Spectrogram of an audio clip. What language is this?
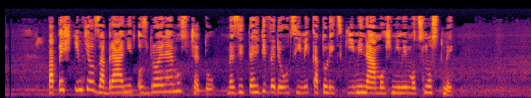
Czech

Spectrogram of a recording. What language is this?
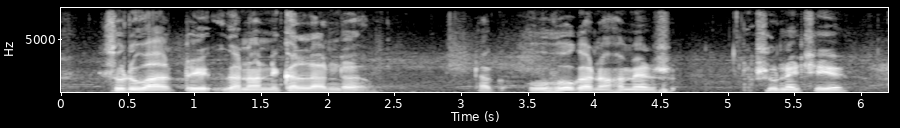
Maithili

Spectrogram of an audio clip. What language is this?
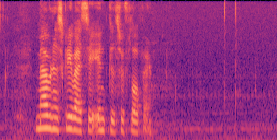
Faroese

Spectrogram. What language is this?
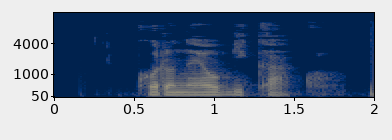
Portuguese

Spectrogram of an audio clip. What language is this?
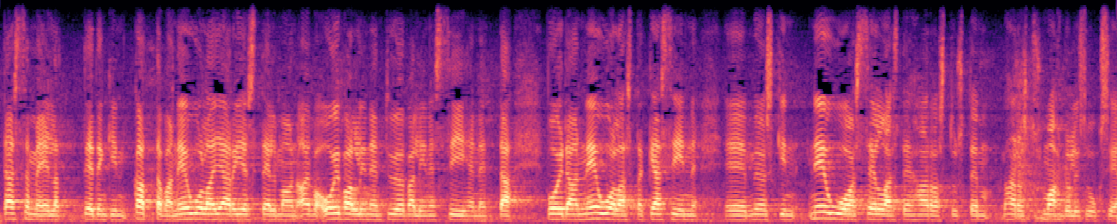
Finnish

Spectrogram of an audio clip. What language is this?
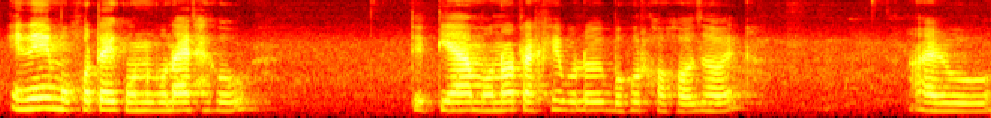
Assamese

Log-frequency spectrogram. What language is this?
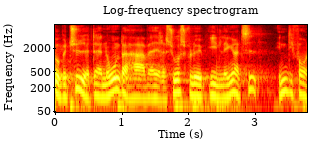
Danish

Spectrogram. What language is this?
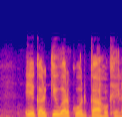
Magahi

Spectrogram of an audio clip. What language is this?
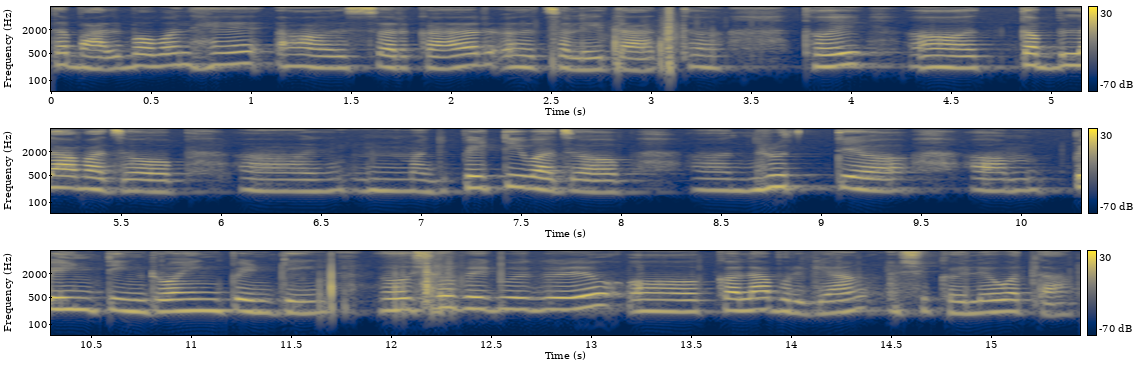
Konkani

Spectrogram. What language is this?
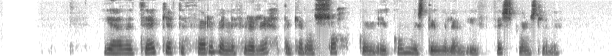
Icelandic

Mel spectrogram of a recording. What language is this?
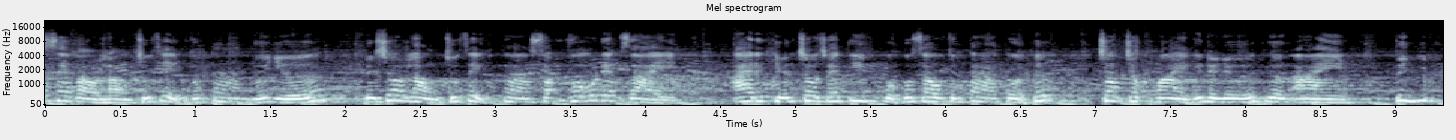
Vietnamese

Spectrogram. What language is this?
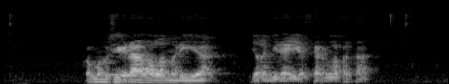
Catalan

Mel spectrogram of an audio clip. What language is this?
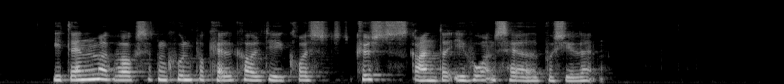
Danish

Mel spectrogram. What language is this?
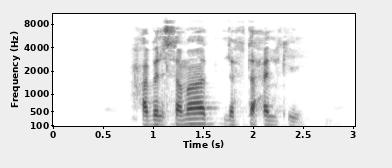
Tigre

